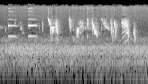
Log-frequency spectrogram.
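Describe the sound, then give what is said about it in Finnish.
Birdsong made of quick bright chirps and short trilled phrases, repeated in bursts over a steady low background hiss. “Siinä varmaan oli vähän satakieltä.”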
